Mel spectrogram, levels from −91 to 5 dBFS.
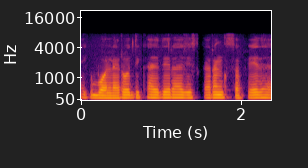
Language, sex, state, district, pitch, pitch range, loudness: Hindi, male, Jharkhand, Deoghar, 120 Hz, 120-125 Hz, -18 LUFS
